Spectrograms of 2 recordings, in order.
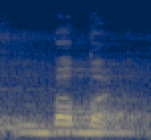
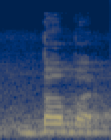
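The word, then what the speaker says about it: Bubber: एक boy name is बबर okay बबर कुछ लोग उसे बूबर प्रोनाउंस करते हैं बट करेक्ट प्रोनंसिएशन जो होगी वो बबर ही होगी ओके बबर सो चलिए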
